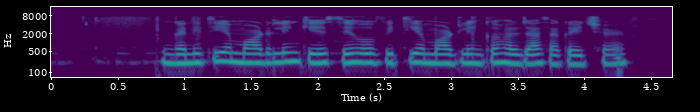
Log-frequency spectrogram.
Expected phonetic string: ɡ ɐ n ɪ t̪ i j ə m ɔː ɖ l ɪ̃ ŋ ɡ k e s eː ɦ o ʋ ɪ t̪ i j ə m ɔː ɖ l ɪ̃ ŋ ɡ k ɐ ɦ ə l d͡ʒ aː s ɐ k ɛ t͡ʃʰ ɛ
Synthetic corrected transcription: ɡ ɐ n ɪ t̪ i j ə m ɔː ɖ l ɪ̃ ŋ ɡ k e s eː ɦ o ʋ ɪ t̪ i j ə m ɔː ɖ l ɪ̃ ŋ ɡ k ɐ ɦ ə l d͡ʒ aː s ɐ k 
